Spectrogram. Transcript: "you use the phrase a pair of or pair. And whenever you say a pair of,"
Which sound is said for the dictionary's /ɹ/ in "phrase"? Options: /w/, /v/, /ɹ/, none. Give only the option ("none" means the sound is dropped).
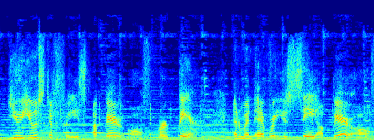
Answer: none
